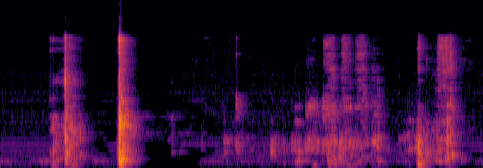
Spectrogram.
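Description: Hands handling and opening a cardboard trading-card box: two sharp knocks, then soft scraping and rustling, then two more knocks near the end.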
